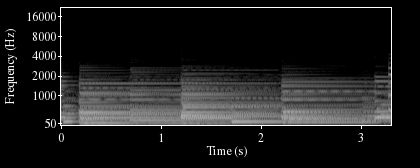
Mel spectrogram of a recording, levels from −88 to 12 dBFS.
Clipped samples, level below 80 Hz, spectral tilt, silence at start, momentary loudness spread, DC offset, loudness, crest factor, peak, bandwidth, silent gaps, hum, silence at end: under 0.1%; -50 dBFS; -11.5 dB/octave; 0 s; 6 LU; under 0.1%; -29 LUFS; 14 dB; -14 dBFS; 3 kHz; none; none; 0 s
